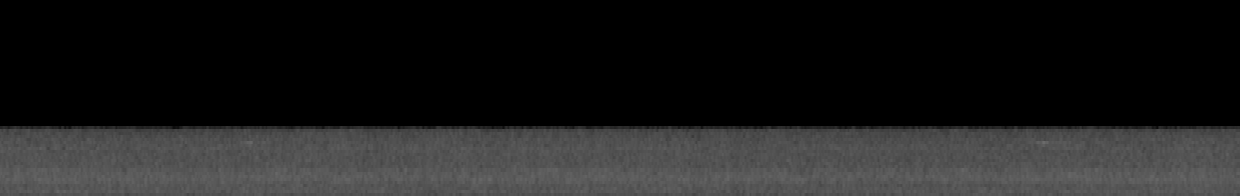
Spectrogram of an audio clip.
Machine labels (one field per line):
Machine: fan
